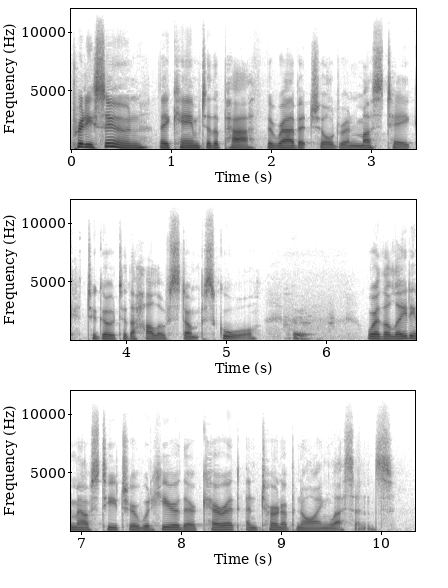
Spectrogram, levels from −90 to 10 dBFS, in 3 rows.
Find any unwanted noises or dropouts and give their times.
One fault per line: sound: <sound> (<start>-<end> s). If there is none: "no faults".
sound: sigh (5.6-6.1 s)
